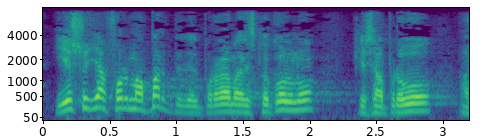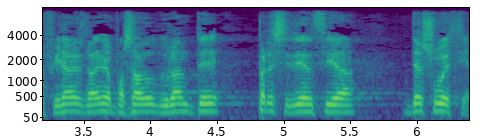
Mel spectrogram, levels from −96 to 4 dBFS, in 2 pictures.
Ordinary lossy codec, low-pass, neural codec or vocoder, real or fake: none; 7.2 kHz; none; real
